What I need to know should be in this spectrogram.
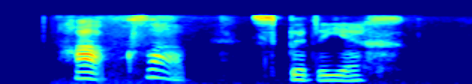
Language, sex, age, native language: Icelandic, female, 6, Icelandic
